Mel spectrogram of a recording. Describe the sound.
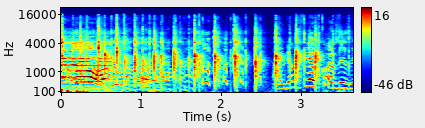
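Several people clap in a quick, uneven patter of sharp slaps while voices talk and greet over it, the clapping thinning out toward the end.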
